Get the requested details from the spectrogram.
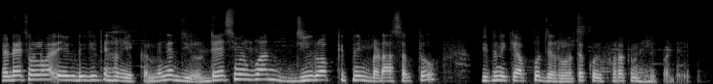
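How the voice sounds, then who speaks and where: Indian man teaching maths, quizzing. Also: a little fast. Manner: asks questions and answers them for the students; drops lower and softer on the students' replies. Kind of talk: classroom maths lesson.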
